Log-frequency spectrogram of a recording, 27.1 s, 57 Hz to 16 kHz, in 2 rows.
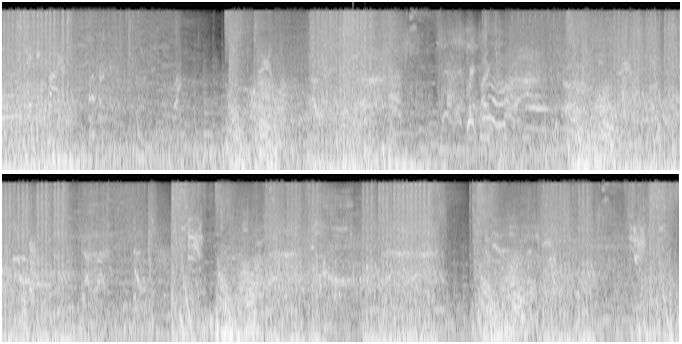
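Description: Rapid bursts of gunfire and crashing impacts from a Mass Effect 2 firefight fill the scene, loud and near, continuing throughout with short gaps, while a voice talks over the combat.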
